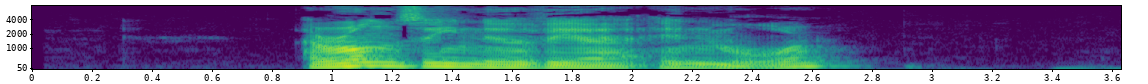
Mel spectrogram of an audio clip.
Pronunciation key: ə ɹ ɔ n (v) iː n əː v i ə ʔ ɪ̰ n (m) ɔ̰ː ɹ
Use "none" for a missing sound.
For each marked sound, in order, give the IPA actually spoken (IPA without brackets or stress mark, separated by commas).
z, m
